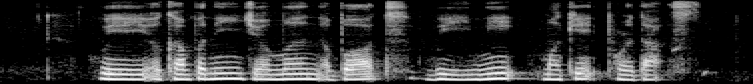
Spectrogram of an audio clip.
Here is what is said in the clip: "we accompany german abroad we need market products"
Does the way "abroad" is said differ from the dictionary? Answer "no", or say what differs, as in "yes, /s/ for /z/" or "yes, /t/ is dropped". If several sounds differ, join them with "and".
yes, /ɹ/ is dropped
